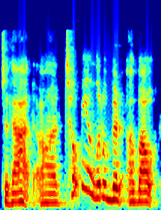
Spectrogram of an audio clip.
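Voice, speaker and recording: A woman's voice: medium pitch, very animated, fairly quick. A woman hosting a podcast in casual interview chat, effusive and rambling as she goes. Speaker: podcast host.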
